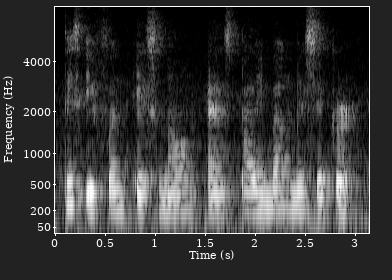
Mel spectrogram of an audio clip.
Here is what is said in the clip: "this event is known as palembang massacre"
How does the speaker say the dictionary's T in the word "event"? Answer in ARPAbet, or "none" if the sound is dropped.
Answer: none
